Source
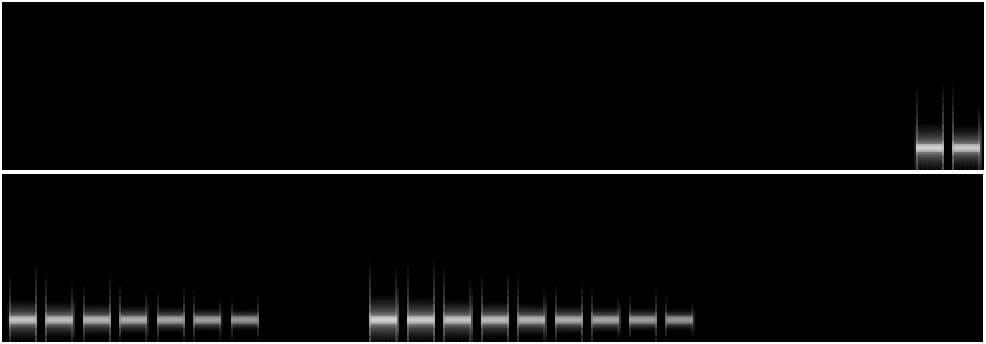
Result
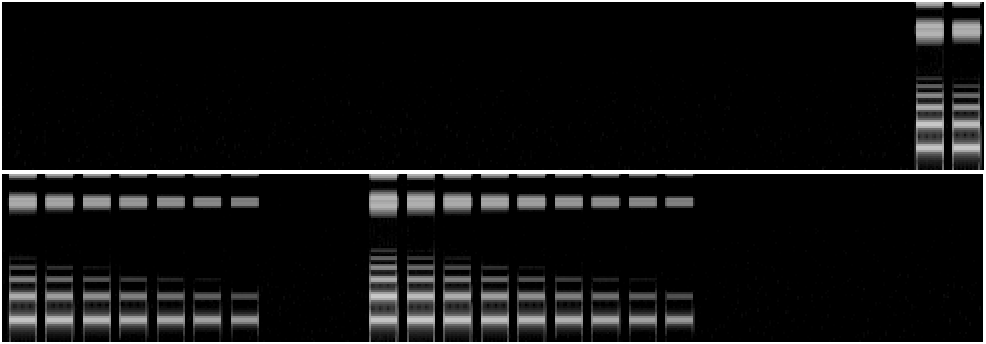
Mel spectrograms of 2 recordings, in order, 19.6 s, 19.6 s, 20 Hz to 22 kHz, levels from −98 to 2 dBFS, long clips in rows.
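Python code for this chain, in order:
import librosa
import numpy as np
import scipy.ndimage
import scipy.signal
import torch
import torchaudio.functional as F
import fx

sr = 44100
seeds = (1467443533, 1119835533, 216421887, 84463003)

y = fx.self_delay(x, sr, depth_ms=0.37)
y = (np.kron(y[::4], np.eye(4)[0]) * 4)[:len(y)]
y = y * librosa.db_to_amplitude(2.5)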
